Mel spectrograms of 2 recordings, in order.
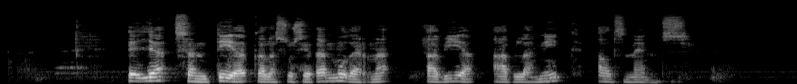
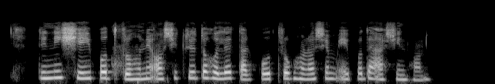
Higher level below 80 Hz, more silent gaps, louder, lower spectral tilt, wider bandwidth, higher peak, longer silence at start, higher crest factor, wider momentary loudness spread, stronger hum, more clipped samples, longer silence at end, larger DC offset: second, -70 dBFS vs -60 dBFS; second, none vs 0.34-0.38 s; second, -23 LUFS vs -18 LUFS; first, -5 dB/octave vs -3 dB/octave; first, 11 kHz vs 7.8 kHz; second, -4 dBFS vs 0 dBFS; first, 0.75 s vs 0.15 s; about the same, 20 dB vs 18 dB; first, 18 LU vs 12 LU; neither; neither; first, 1.1 s vs 0.65 s; neither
